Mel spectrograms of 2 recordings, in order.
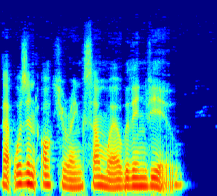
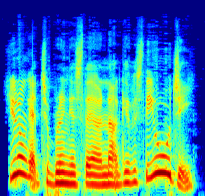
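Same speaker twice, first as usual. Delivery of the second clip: loud, higher scolding protest; indignant exclamation; 4 semitones higher, 8 dB louder than usual. A narrator's reading. Shallot scolds Sheske for withholding the scene, loud indignation. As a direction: protest like a cheated fan. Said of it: "Three exclamation marks".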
